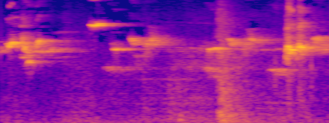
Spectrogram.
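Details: Oriental magpie-robin masteran song: clear whistled phrases dropping and rising, a high thin note near one second, then a buzzy burst and sharp chattering notes toward the end.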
